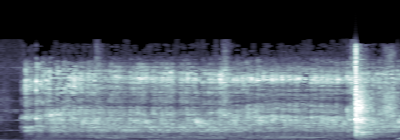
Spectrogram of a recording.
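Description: Background music over a steady hiss, with one sharp knock about three and a half seconds in: a thrown knife striking the wooden target board.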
